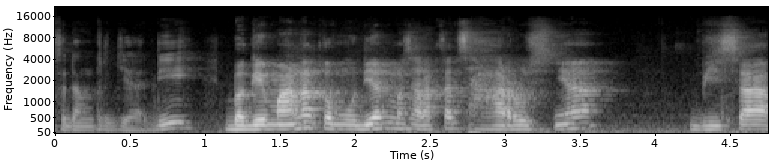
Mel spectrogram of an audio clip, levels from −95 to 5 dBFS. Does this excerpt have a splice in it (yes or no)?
yes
